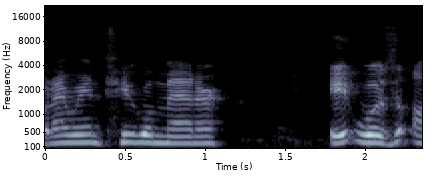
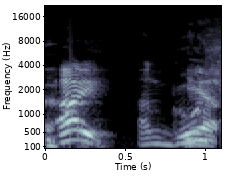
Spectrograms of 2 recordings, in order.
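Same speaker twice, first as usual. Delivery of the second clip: put-on, loud New York accent; 7 dB louder than usual.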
